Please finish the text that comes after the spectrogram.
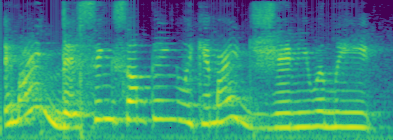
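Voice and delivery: high, disbelieving question; baffled. Real, not acted. Reader baffled by a plot twist.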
